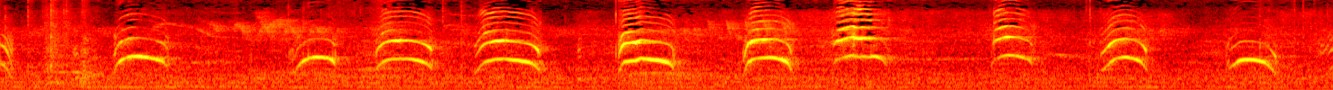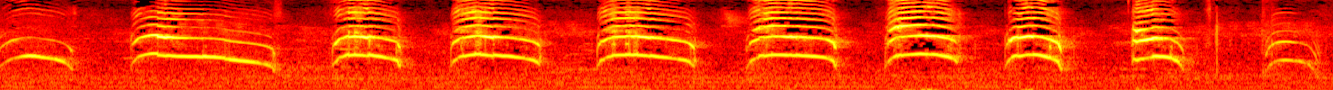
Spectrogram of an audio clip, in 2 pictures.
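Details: Cat giving a fast series of short arched meows, about one per second, growing louder and brighter in the second half, clean quiet background.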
